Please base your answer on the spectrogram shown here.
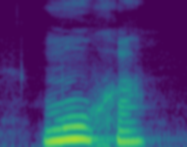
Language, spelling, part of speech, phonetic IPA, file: Ukrainian, муха, noun, [ˈmuxɐ], Uk-муха.ogg
- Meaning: fly (insect)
